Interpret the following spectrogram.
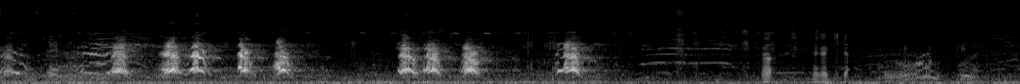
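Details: Shiba Inu at a dog park, turning aggressive toward a husky that had invited it to play: two runs of sharp, loud barks, about eight in all, then quieter scuffling and faint yips with people's voices in the background.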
